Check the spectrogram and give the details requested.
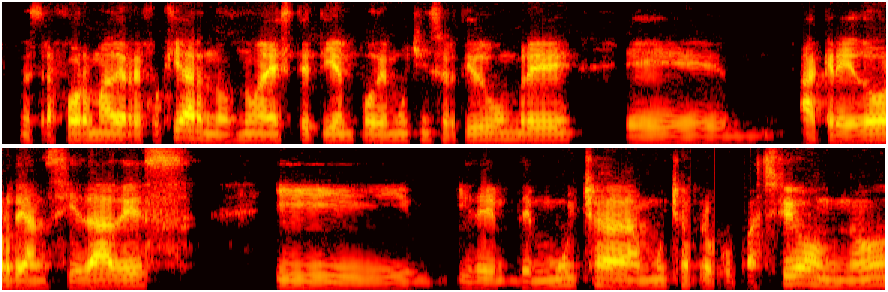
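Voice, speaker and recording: A man's voice: lowish voice, a little mellow. A middle-aged man with a Peruvian Spanish accent, answering conversationally as an interview guest in a reflective, anecdotal way. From Chiclayo, Peru. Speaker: theatre artist and interview guest. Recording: dull, lo-fi audio.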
